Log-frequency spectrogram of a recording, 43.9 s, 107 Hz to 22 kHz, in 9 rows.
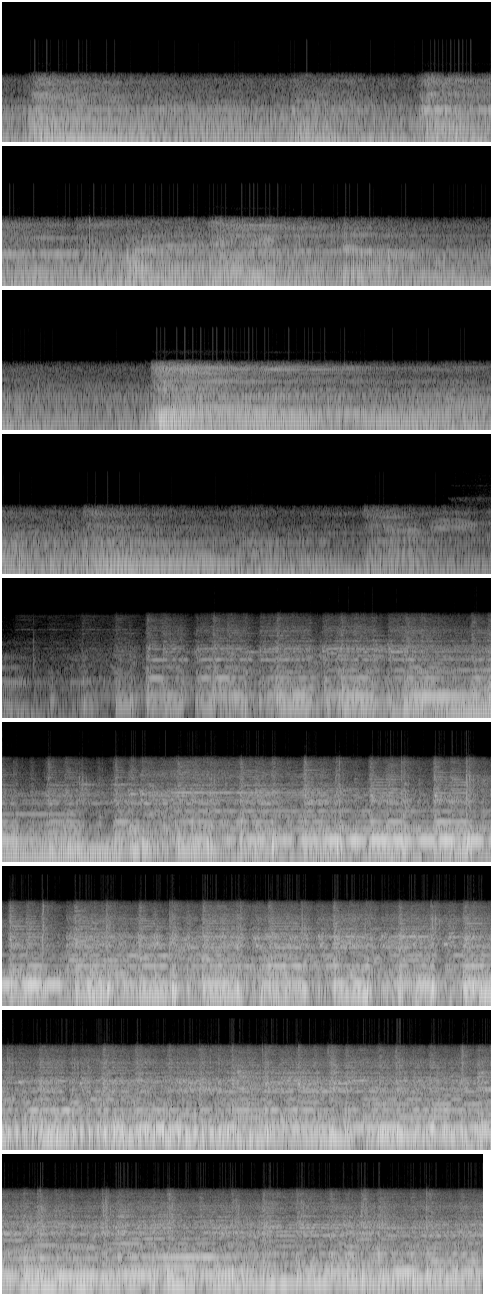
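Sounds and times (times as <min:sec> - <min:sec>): guitar band music: 0:19.8 - 0:43.9.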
